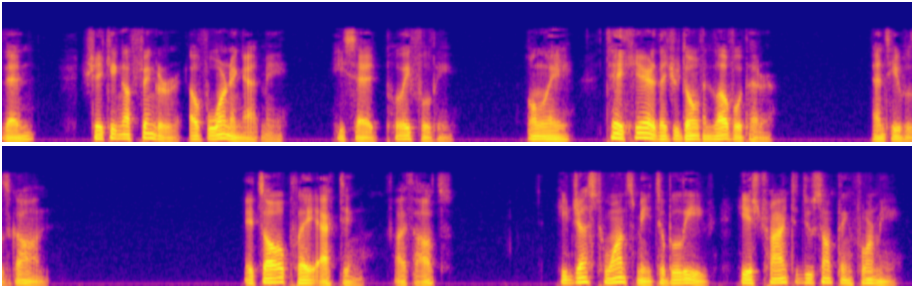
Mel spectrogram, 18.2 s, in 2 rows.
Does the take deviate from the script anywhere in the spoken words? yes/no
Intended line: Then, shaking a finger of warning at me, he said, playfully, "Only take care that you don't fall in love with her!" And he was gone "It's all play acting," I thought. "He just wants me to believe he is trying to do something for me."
yes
